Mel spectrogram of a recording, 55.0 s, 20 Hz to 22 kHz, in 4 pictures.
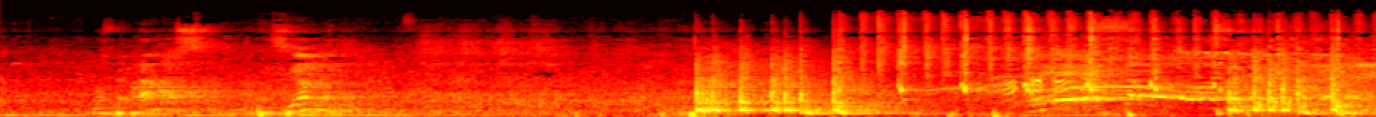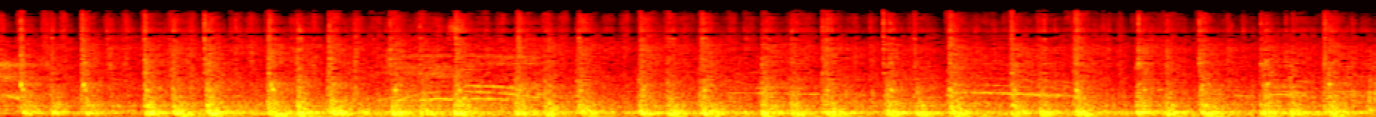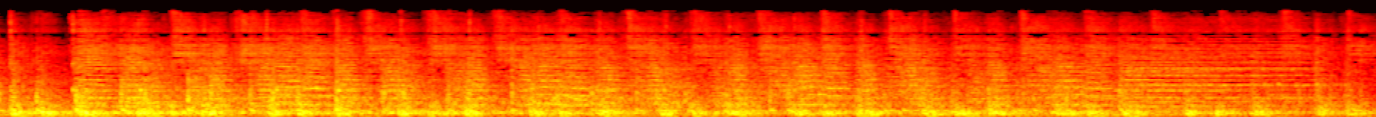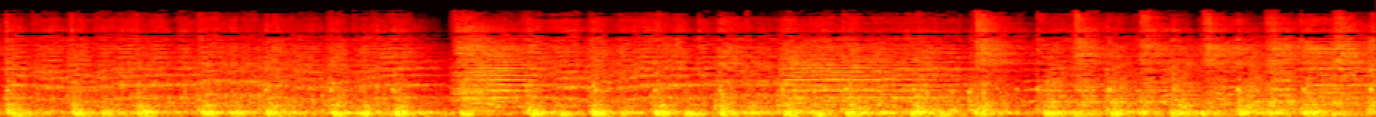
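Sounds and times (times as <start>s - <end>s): bass and snare drums: 6.8s - 55.0s
brass instruments melody: 24.5s - 55.0s.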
